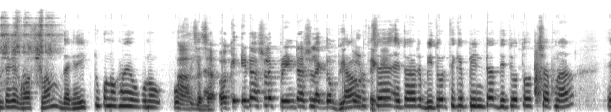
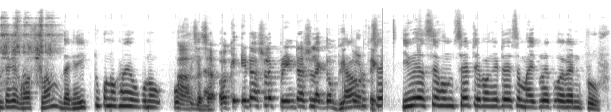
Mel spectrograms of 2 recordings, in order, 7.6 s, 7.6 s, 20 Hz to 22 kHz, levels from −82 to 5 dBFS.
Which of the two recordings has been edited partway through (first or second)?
second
